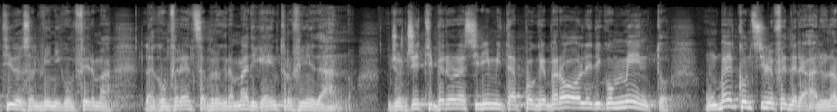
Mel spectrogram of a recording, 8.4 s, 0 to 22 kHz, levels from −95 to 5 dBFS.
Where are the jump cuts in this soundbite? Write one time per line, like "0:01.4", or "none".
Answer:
0:03.8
